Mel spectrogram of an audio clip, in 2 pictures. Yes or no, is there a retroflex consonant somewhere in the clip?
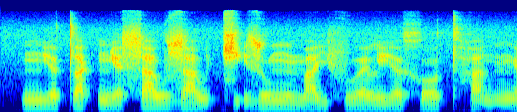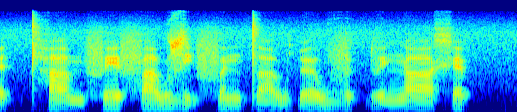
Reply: no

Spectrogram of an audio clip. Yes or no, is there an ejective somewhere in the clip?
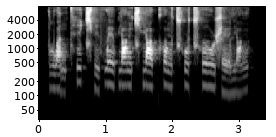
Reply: no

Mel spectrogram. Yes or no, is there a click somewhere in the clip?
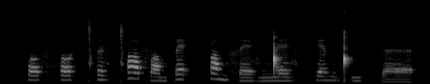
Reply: yes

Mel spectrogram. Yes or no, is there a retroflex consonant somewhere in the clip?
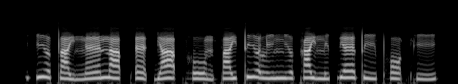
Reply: no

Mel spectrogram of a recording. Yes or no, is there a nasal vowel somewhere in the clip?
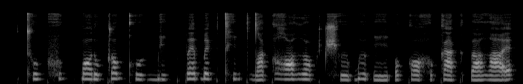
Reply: no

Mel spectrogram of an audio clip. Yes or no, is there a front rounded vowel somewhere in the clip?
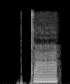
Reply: no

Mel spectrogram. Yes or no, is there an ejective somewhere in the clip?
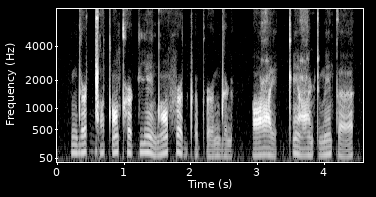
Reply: yes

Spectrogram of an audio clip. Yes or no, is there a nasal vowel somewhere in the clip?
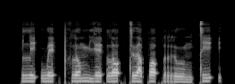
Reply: no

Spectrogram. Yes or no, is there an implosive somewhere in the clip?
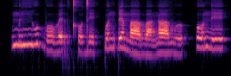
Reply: yes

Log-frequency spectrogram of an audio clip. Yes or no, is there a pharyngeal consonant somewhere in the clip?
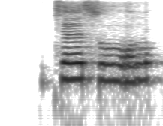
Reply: no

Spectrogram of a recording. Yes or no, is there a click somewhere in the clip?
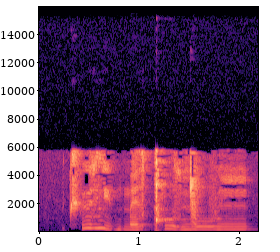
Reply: yes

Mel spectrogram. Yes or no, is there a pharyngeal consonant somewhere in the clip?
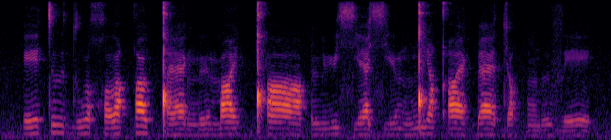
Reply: no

